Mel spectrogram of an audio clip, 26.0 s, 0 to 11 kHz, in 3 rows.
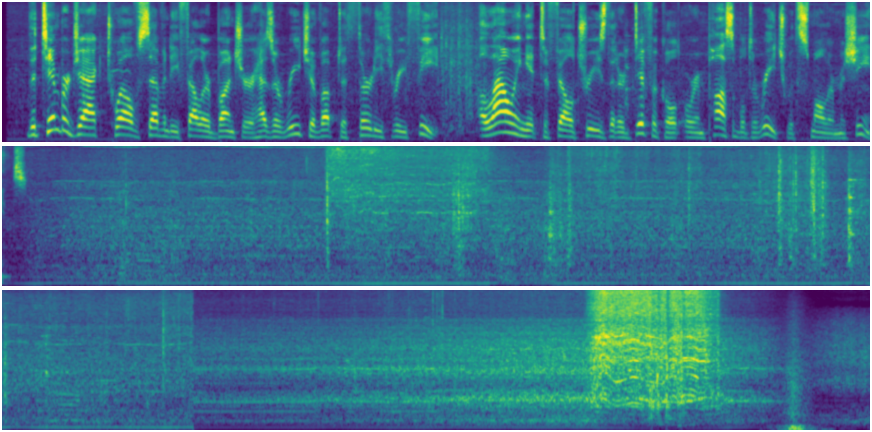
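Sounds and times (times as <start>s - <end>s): heavy machine engine running: 8.8s - 25.8s
machine noise: 8.9s - 26.0s.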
